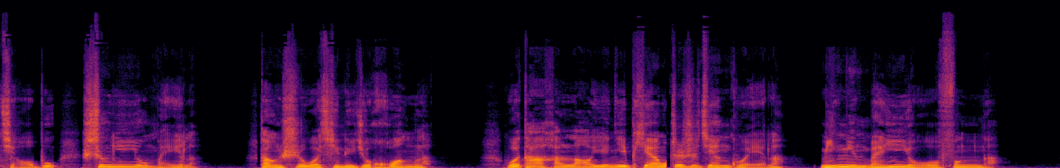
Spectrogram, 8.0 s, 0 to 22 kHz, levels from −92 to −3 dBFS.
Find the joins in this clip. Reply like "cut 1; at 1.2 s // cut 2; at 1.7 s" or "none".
cut 1; at 1.9 s // cut 2; at 5.0 s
